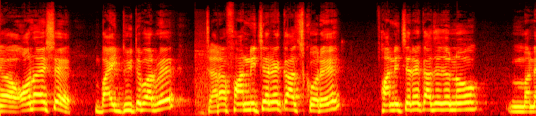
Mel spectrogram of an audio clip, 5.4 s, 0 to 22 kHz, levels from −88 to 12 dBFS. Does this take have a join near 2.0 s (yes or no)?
yes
